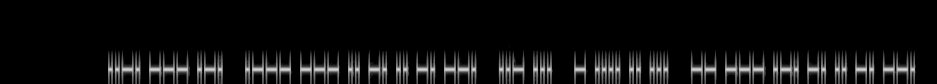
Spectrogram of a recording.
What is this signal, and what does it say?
Morse code, heard as a keyed tone, about 34 wpm, 700 Hz. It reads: FOR JOINING US THIS MORNING
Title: Sets of 5 Words Encore 35wpm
